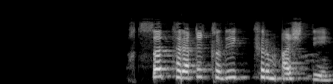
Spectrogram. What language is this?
Uyghur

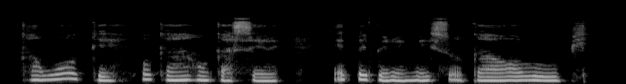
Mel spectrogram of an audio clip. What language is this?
Igbo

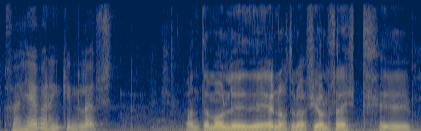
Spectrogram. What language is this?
Icelandic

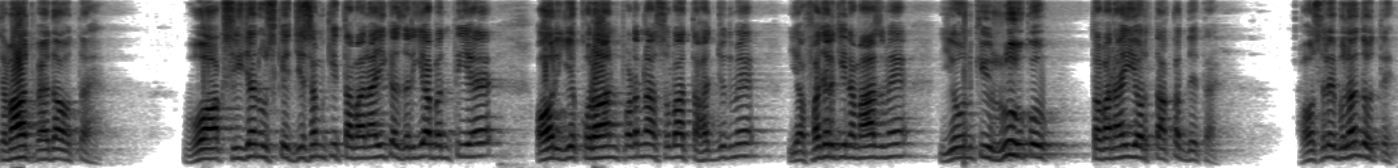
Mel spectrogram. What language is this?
Urdu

